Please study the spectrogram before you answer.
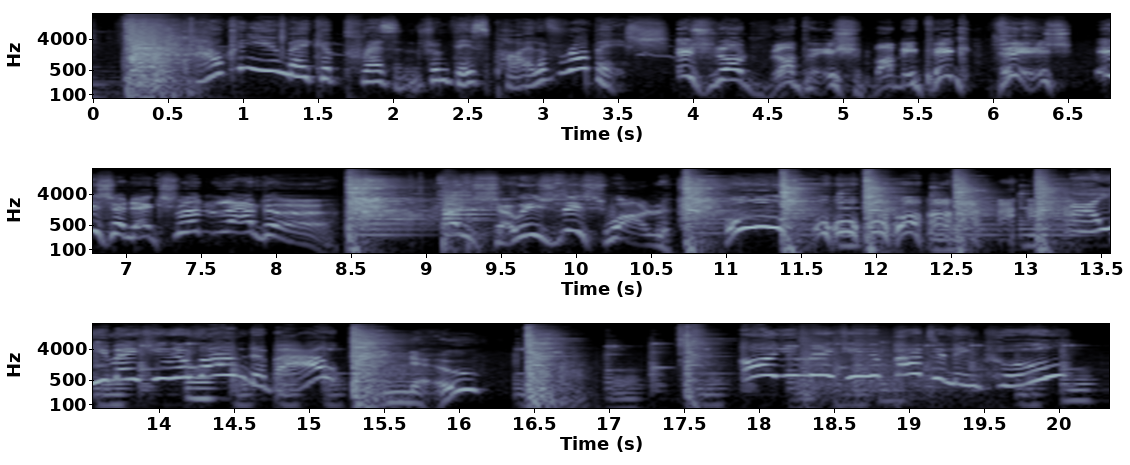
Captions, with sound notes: - How can you make a present from this pile of rubbish? - It's not rubbish, Mummy Pig. This is an excellent ladder! - (clanging) - And so is this one! - Bash, bash, bash! - (laughing) - Are you making a roundabout? - No... - Bash! - Are you making a paddling pool?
